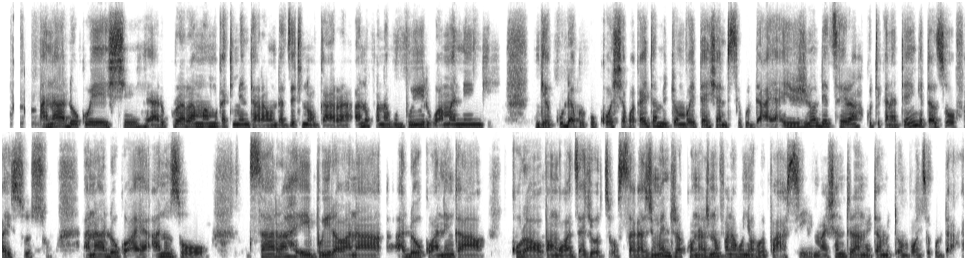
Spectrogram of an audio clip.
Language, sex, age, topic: Ndau, male, 18-24, health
